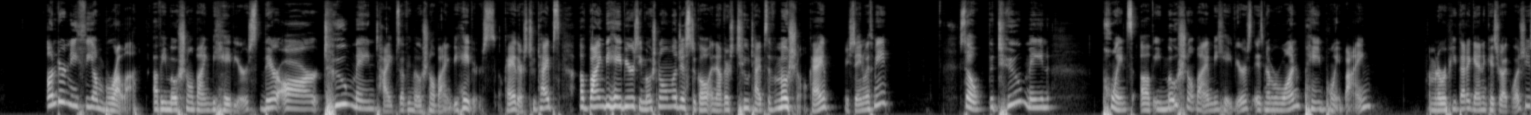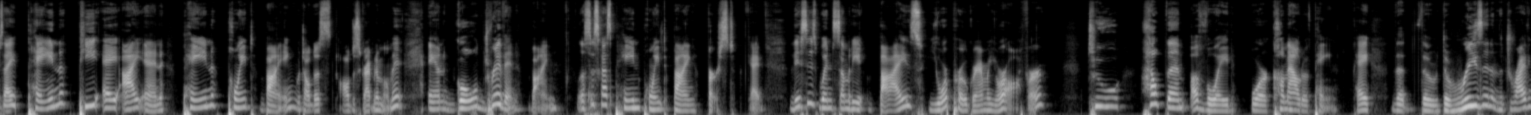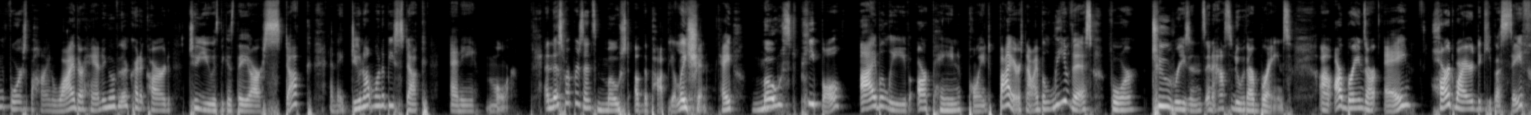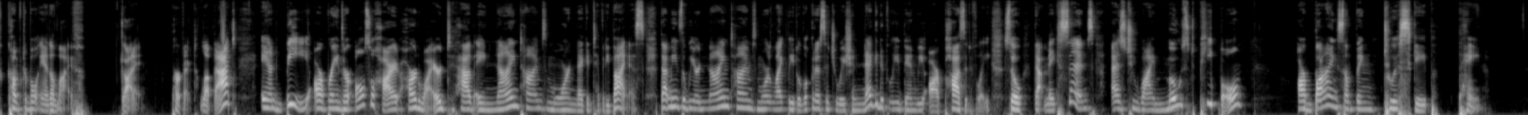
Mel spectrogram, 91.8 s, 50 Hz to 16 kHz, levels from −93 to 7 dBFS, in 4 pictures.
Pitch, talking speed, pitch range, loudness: 190 Hz, 160 wpm, 165-235 Hz, -25 LUFS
